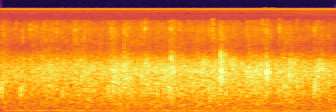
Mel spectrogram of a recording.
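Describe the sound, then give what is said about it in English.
An audience applauds for Jesus, steadily, a dense wash of many hands clapping at an even loudness throughout, with a low steady hum underneath and no one speaking. “Let's clap for Jesus.”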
